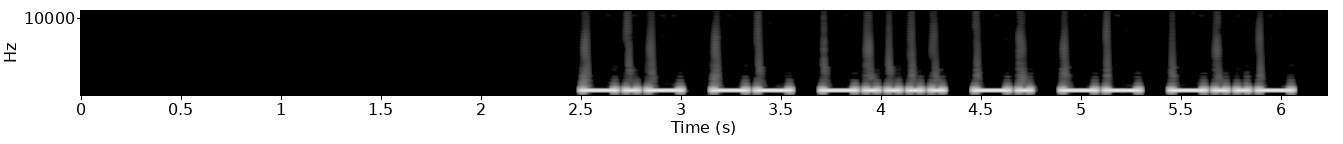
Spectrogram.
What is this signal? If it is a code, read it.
Morse code, heard as a keyed tone, about 22 wpm, 700 Hz. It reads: KM6NMX
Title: USA Call Signs - 6 Characters - Repeated 2x - 22wpm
